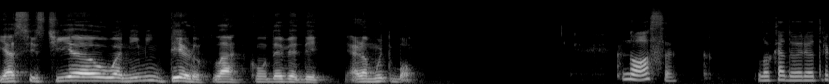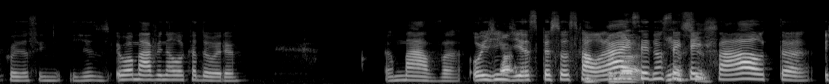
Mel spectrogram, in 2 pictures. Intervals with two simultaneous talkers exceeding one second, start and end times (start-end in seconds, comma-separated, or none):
14.1-15.4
